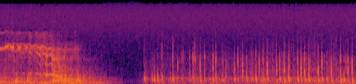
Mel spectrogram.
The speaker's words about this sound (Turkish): O anda Süraka atının başı üzerinden kumsala yuvarlandı. Ama büyük bir hırsla hayvana bindi ve yine mahmuzlamaya başladı.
